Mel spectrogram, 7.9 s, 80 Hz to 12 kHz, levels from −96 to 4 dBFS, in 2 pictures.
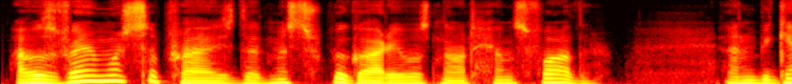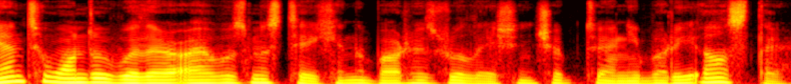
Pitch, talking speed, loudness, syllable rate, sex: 135 Hz, 205 wpm, -17 LUFS, 6.5 syllables/s, male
